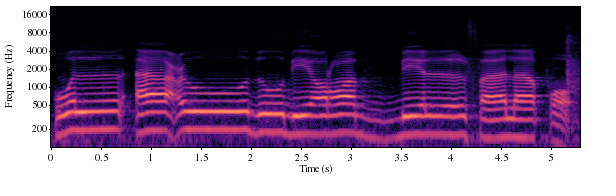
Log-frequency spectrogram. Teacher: huruf qaf dibaca dari aqsal lisan ya, pangkal lidah. Kemudian huruf lam ya, di sini ada huruf lam sukun.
